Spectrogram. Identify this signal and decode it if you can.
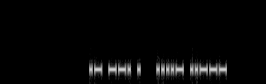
Morse code, heard as a keyed tone, about 47 wpm, 700 Hz. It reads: AGE 42
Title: Practice QSO - Exchange 3 - More Info - 50wpm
